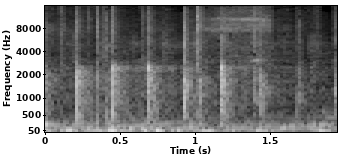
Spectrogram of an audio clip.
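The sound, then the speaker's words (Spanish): Rhythmic clapping welcomes a guest, a steady run of about eight evenly spaced, sharp claps across two seconds, moderately loud with a low murmur beneath. “Aplauso para Nowa.”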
